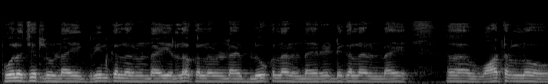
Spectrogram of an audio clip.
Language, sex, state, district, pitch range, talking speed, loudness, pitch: Telugu, male, Andhra Pradesh, Anantapur, 135-145 Hz, 140 wpm, -32 LUFS, 140 Hz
